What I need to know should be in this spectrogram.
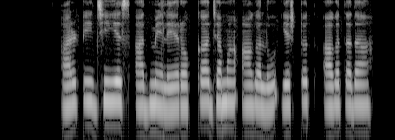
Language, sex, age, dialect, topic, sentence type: Kannada, female, 31-35, Northeastern, banking, question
